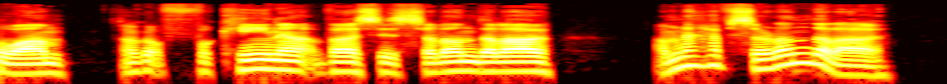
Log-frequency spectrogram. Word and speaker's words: Cerundolo: Let's check to see how to say his name properly. – Hi, I am Francisco Cerundolo, and you are listening to the Game to Lab podcast. There you go. Cerundolo. Okay. uh, as long as we, we've always got that just to confirm how to say his name correctly.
